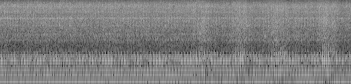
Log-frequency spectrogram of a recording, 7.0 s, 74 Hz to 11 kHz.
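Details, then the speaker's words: Rebuilt Kawasaki KFX 450R single-cylinder thumping at a quick, even beat with a few throttle blips, strong and clean with no knocks or rattles; slight antifreeze leak, no oil leaks. Healthy after rebuild. "That sounded fantastic. I'm very happy with that."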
